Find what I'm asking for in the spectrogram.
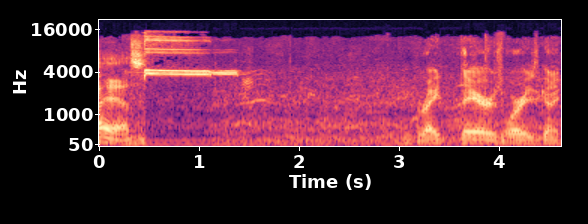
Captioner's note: whistle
